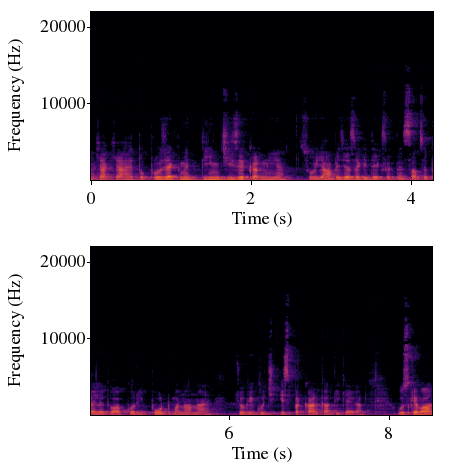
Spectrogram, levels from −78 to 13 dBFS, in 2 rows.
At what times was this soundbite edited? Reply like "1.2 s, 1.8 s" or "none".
none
